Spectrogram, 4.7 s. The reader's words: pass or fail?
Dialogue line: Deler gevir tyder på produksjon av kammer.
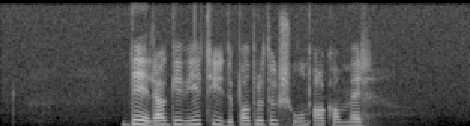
fail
